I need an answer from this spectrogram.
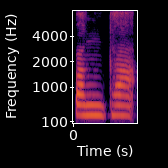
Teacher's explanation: نون کی آواز کو ناک میں چھپا کر پڑھنا چاہیے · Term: اخفا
